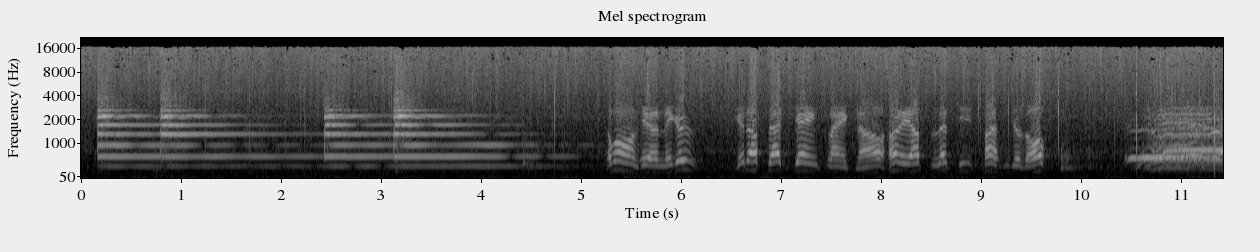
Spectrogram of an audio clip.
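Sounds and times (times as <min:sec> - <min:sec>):
big bell ringing as a boat lands on a river: 0:00.0 - 0:06.5
speech: 0:05.5 - 0:11.2.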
